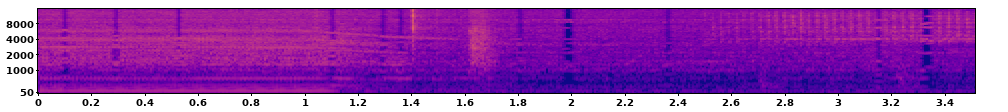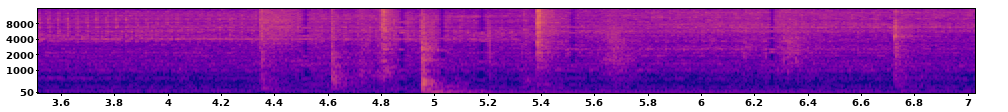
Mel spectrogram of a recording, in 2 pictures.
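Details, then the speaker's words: Single-phase AC induction motor after bearing replacement, test run before refitting the fan: hums evenly for a second then spins down quietly with no grinding or rumble, much quieter than before; normal motor run. "i'll start it up and just make sure that everything works well and see what it sounds like it's a nice nice and quiet that's good"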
